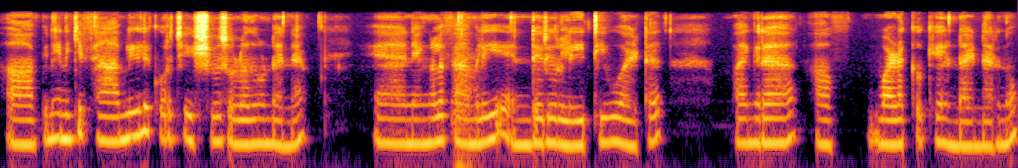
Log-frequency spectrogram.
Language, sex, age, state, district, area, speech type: Malayalam, female, 30-45, Kerala, Palakkad, rural, spontaneous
